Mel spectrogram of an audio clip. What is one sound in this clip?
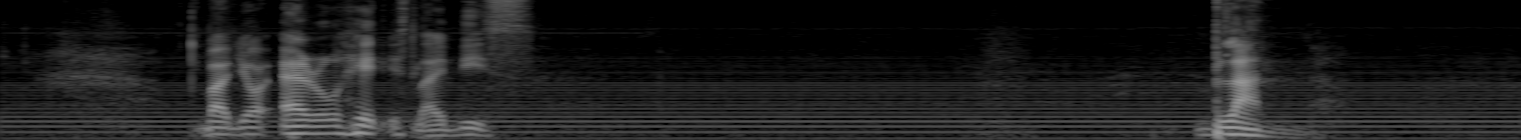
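A man speaks through a microphone in short bursts.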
